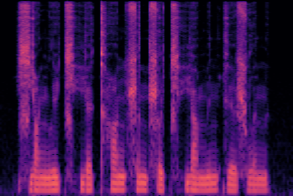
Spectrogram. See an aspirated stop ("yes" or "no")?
yes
